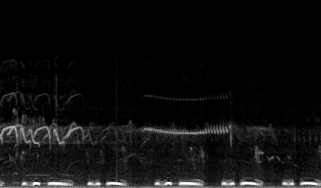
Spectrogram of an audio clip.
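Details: Wild dove known for fighting, calling with a decoy dove: low throaty coos in short-short-long groups, a gap midway, accompanied by high wavering whistles and one long thin whistled tone.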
